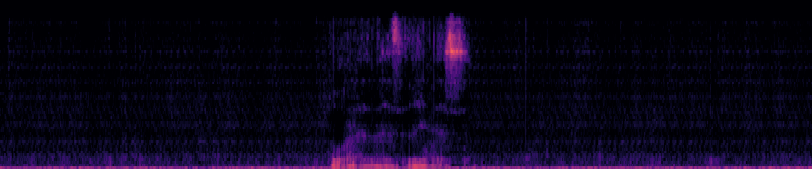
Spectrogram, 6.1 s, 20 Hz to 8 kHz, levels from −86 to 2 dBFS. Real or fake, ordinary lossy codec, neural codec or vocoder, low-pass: fake; none; autoencoder, 22.05 kHz, a latent of 192 numbers a frame, VITS, trained on many speakers; 7.2 kHz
